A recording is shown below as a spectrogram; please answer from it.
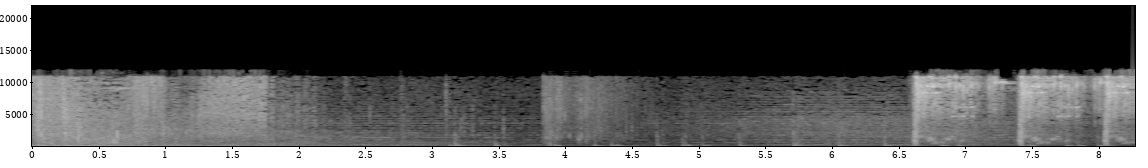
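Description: A fiery Confringo spell blast from a Harry Potter game bursts loudly at the start, then fades into scattered crackling debris and clinks, with further sharp bursts near the end.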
